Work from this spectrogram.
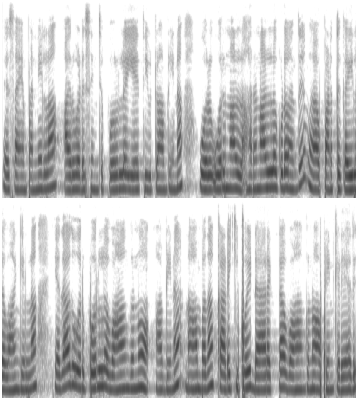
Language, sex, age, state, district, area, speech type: Tamil, female, 18-30, Tamil Nadu, Cuddalore, rural, spontaneous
